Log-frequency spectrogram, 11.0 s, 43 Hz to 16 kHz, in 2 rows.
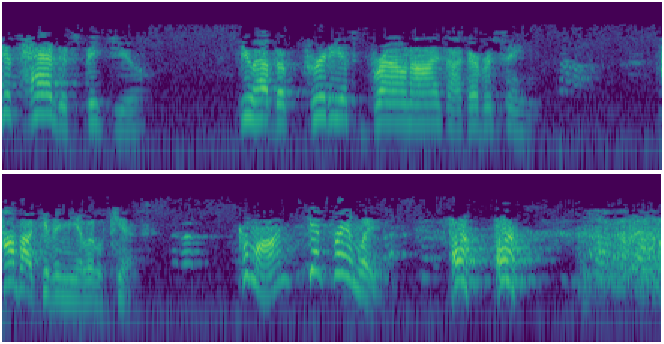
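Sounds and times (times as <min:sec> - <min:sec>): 
speech: 0:00.0 - 0:01.3, 0:02.0 - 0:04.6, 0:05.5 - 0:06.7, 0:07.6 - 0:10.5
laughter: 0:08.5 - 0:10.9
dog barking: 0:09.2 - 0:10.0.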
